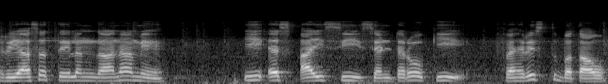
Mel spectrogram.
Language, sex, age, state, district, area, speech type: Urdu, male, 18-30, Uttar Pradesh, Shahjahanpur, urban, read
